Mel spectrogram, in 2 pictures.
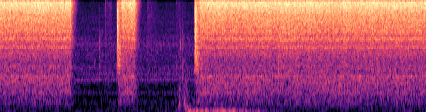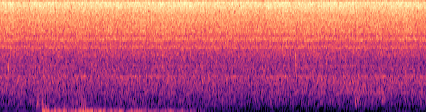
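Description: Pressure washer spraying water in the PowerWash Simulator video game, a steady loud hiss that runs almost unbroken for the whole stretch, cut by two short gaps near the start and swelling slightly midway.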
